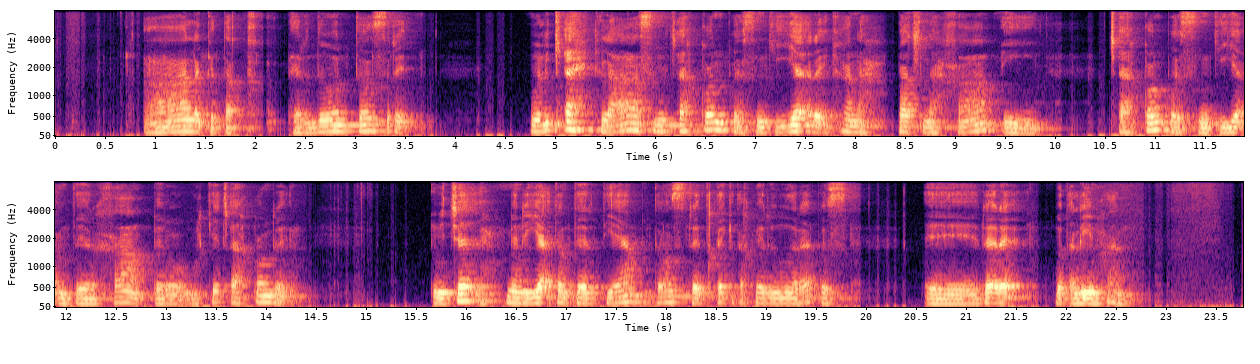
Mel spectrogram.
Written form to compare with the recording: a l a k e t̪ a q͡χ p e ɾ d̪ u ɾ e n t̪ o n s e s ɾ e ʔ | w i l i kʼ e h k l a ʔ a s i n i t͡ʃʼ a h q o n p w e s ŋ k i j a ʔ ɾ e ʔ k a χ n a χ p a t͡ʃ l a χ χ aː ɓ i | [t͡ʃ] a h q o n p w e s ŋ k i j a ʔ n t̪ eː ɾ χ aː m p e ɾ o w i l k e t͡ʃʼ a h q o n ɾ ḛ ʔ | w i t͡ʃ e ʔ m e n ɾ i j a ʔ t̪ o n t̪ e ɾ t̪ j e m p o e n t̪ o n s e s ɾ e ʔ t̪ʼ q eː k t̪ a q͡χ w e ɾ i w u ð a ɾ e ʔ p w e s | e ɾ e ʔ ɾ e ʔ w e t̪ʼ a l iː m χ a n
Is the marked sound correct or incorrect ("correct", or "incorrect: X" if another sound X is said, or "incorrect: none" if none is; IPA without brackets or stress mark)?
incorrect: t͡ʃʼ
